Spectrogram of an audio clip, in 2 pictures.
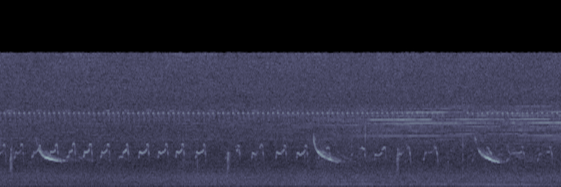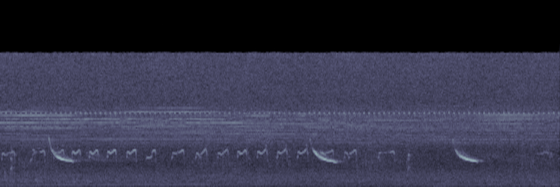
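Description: Wild birds calling: a short high call sliding downward, repeated every couple of seconds, over a fast running series of tiny high chirps. A thin steady high tone sits in the background.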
